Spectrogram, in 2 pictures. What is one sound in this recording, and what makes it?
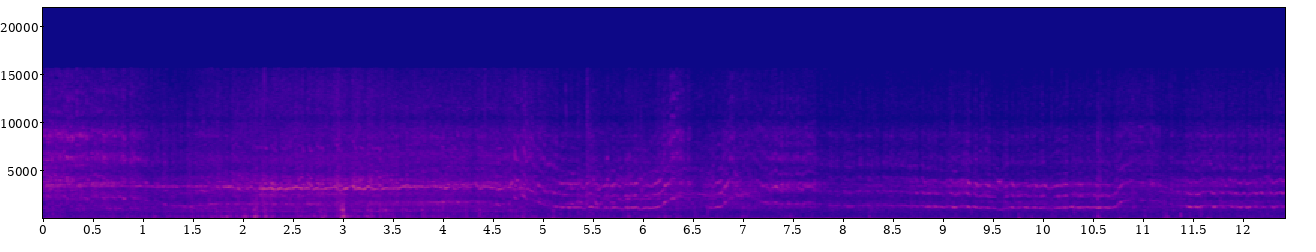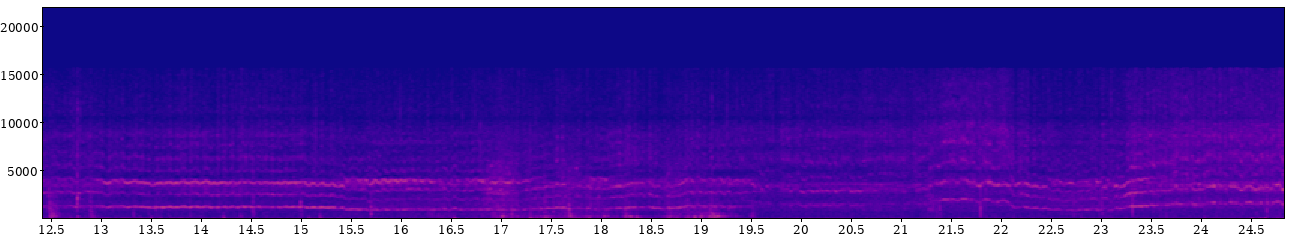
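Tyres squelch through wet mud.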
